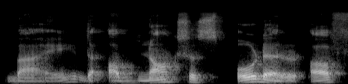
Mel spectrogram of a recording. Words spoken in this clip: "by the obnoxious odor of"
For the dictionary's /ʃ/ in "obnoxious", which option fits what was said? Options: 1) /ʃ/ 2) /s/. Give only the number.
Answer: 2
